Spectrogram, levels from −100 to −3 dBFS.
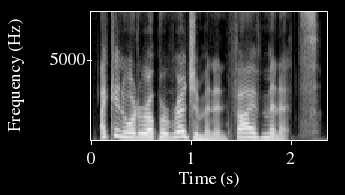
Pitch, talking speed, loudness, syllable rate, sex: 245 Hz, 230 wpm, -17 LUFS, 6.4 syllables/s, female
